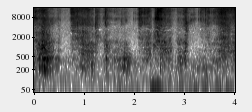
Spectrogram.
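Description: Fingertips and nails tap and scratch the paper dust jacket of a closed hardcover book resting on a black cloth. The result is a quiet run of dry, papery scratches and soft rubbing strokes, with brief muted taps that die away almost at once.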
